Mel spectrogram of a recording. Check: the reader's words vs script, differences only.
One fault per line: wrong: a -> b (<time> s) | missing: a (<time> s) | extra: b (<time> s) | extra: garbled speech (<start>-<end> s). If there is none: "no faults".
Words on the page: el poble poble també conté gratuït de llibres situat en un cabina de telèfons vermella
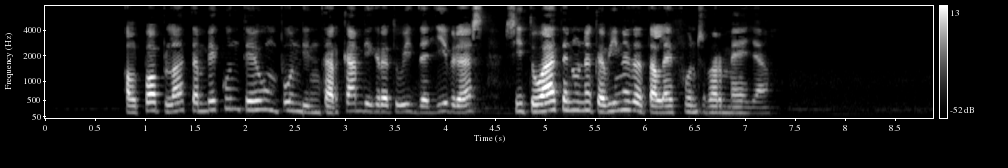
missing: poble (1.4 s)
extra: un punt d'intercanvi (2.2 s)
wrong: un -> una (5.3 s)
